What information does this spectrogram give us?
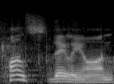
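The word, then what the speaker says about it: Ponce de León: want to block question what if is where panther de leon looked for the jack florida fountain of youth florida is right it's it's pronounced punts daily on i said punk because i had something in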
